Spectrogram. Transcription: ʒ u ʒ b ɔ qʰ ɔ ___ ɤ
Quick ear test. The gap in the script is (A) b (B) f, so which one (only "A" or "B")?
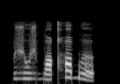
A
